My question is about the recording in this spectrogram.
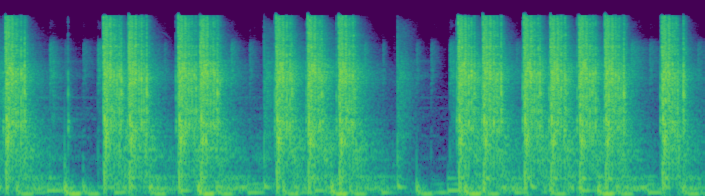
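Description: APFG MPX gas blowback airsoft rifle firing quick strings of shots, several a second, each a sharp crack with the bolt cycling, with short pauses between strings.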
